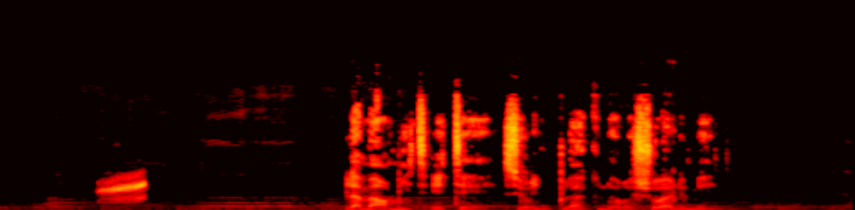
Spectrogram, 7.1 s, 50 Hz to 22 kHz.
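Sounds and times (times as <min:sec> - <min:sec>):
soft steady musical backdrop: 0:00.0 - 0:07.1
frog croak: 0:00.8 - 0:01.3
speech: 0:02.9 - 0:06.2.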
